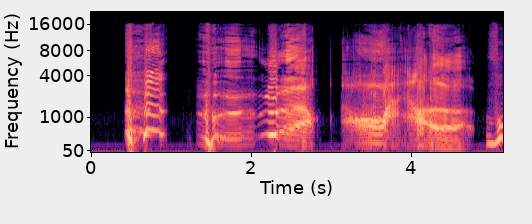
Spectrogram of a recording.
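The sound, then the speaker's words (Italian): A voice imitates a wolf coughing and retching after a witch stuffs a red apple into its mouth: a run of strained, groaning heaves and gagging grunts in four or five loud bursts, the last one drawn out into a long, wailing moan. “La bestia iniziò a tossire e dopo un paio di conati ecco”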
